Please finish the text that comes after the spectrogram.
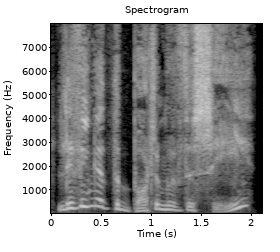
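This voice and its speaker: A polite, curious little girl from a storybook asking question after question, as a man puts her on. The voice is lifted high with a lively, bouncing melody, recorded close and dry. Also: normal speed, husky, dry recording, exaggerated voice. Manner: polite, inquisitive. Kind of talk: audiobook reading.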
